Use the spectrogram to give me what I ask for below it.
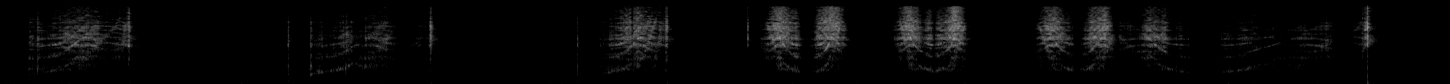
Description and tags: Sharpening a knife FOODTware
Knife being sharpened.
